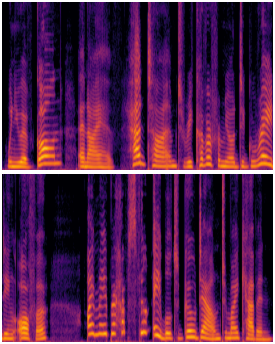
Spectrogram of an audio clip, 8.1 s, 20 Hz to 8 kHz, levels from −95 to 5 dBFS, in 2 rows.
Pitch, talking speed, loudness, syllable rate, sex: 255 Hz, 190 wpm, -18 LUFS, 5.1 syllables/s, female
